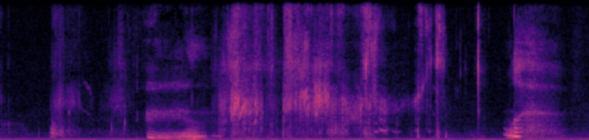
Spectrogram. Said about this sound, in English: Licking isn't very effective. Your cum is running away from my tongue. Slurping seems to be clearly superior.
